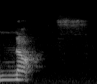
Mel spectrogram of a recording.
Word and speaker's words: Knots: Yes, the album currently is called Knots. Knots. Yeah, like knots. Like okay, like with a K, but a silent With a K, not an N. Right. Yeah. Okay, a silent K knots.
